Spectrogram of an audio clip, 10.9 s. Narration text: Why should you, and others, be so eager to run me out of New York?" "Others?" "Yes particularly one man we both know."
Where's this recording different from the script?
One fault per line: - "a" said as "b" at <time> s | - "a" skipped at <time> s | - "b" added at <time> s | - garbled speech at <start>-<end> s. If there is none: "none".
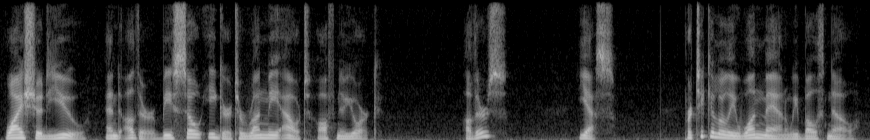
- "others" said as "other" at 1.5 s
- "of" said as "off" at 4.0 s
